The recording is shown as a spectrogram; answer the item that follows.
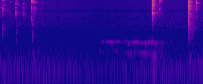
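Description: Computer keyboard keystrokes as a word is typed: a few quick light clicks at the start, then two sharper key clicks near the end.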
